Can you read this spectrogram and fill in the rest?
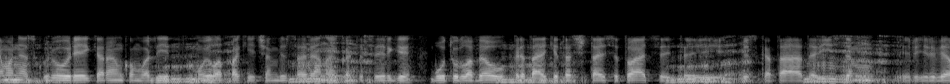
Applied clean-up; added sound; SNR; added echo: none; Animal; 6 dB; none.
